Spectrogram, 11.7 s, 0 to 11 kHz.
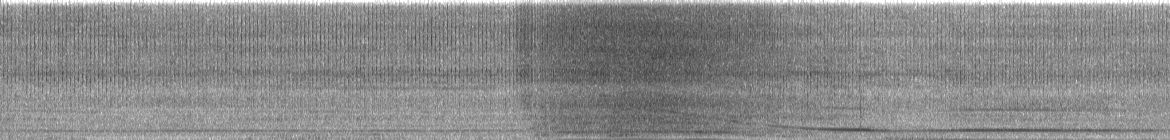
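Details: Peugeot 206 1.6 petrol, which also has noisy hydraulic tappets: steady high whine over the idle, dipping and climbing as revs change; cause unknown, shop fixed it quickly without saying what it was.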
